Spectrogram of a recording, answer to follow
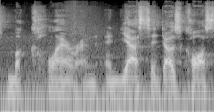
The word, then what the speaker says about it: McLaren: spends filling up a McLaren's tank. Okay, so this part pisses me off because he says the name wrong like 8 times in a row. It's not McLaren, it's McLaren.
